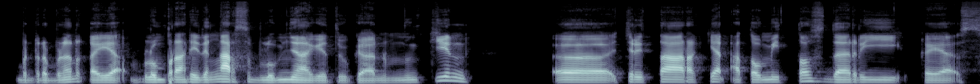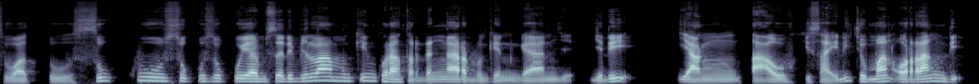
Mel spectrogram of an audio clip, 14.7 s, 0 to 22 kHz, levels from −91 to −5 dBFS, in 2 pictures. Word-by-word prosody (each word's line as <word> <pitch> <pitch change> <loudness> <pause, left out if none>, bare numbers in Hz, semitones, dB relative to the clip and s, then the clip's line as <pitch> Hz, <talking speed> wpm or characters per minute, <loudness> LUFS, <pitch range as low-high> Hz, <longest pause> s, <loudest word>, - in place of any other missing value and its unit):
bener-bener 110 +7 -2
kayak 100 +1 +3
belum 110 +2 -1
pernah 110 +1 +4
didengar 115 +3 +6
sebelumnya, 105 -1 +1
gitu 90 0 -5
kan. 90 0 -1
Mungkin, 105 - -3 0.6
eee, 105 -1 +4 0.2
cerita 115 -1 +3
rakyat 120 +3 -2
atau 110 0 -3
mitos 115 +6 -4
dari 110 -3 -2
kayak 100 -2 -3
suatu 100 -2 -6
suku, 165 - -6
suku-suku 140 -1 -4
yang 135 -1 +4
bisa 140 +1 -1
dibilang 170 +5 +2
mungkin 160 +1 -7
kurang 125 -6 +3
terdengar 110 0 +2
mungkin 100 -2 -7
kan, 95 +2 +1
ja - - -11
jadi - - 0 0.3
yang 105 -2 +1
tahu 105 0 +3
kisah 105 -2 -2
ini 145 +11 -5
cuman 135 +1 +2
orang 130 +4 +4
di - - -4
110 Hz, 145 wpm, -27 LUFS, 105-135 Hz, 0.6 s, didengar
